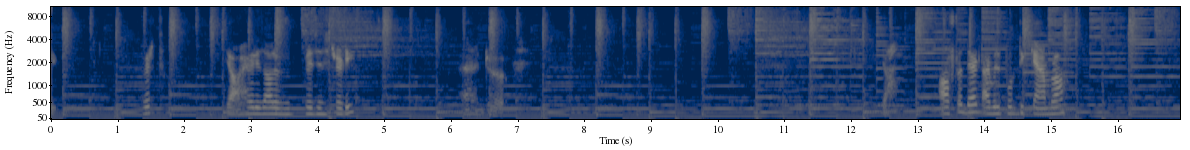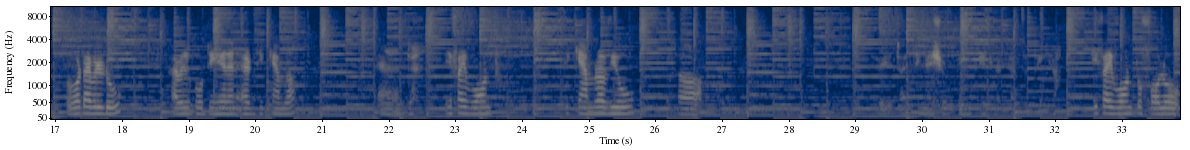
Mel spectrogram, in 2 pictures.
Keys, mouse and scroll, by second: 2.0 click, 2.3 scroll down 1, 2.5-3.2 middle drag, 3.2-3.7 scroll up 4, 3.7-5.5 middle drag, 5.5 scroll down 1, 5.7-6.0 scroll up 5, 6.0-7.4 shift+middle drag, 7.4 click, 9.7 click, 10.5-12.6 scroll down 4, 12.6 click, 13.0-13.4 scroll down 1, 13.4 shift+middle drag, 13.6-14.1 scroll up 5, 14.1-14.4 shift+middle drag, 14.4 scroll down 1, 14.7-15.0 shift+middle drag, 15.0-15.4 scroll up 2, 15.4-15.7 shift+middle drag, 15.7-16.1 scroll up 4, 16.1-16.5 shift+middle drag, 16.5-16.9 scroll up 2, 16.9-18.7 shift+middle drag, 18.7 shift+a, 21.3-21.9 scroll down 6, 21.9-22.3 scroll up 1, 22.3-23.3 shift+middle drag, 23.3-23.6 scroll up 4, 23.6-24.9 shift+middle drag, 24.9-25.3 scroll up 5, 25.3-25.6 shift+middle drag, 25.6 scroll up 1, 25.6 middle click, 26.6 scroll up 1, 26.8-28.0 shift+middle drag, 28.0 click, 29.4 click, 29.7 click, 30.6 s, 32.5-32.8 scroll down 2, 32.8-33.8 middle drag.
